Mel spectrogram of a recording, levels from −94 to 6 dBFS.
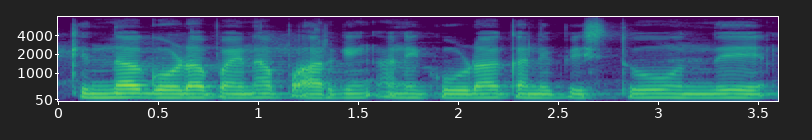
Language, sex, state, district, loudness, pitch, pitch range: Telugu, male, Telangana, Hyderabad, -19 LUFS, 135 Hz, 130-135 Hz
